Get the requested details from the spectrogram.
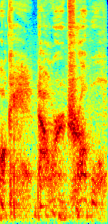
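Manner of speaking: hushed whisper under the breath. Retelling a remark whispered to another person, a retold under-breath whisper. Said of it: "I'm just gonna whisper like over to Grim, kind of under my breath".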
